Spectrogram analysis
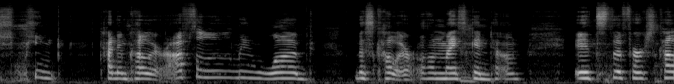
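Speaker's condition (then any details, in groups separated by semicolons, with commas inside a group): Cerebral palsy, spastic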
